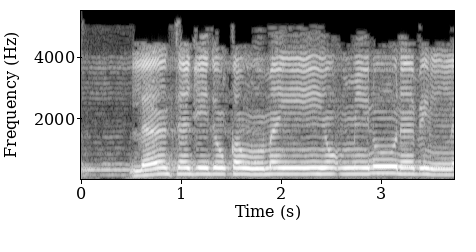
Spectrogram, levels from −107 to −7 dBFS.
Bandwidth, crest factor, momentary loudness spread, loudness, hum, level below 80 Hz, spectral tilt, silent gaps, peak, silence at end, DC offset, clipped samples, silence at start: 5 kHz; 10 dB; 5 LU; -11 LUFS; none; -54 dBFS; -8 dB/octave; none; 0 dBFS; 0 s; under 0.1%; under 0.1%; 0 s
